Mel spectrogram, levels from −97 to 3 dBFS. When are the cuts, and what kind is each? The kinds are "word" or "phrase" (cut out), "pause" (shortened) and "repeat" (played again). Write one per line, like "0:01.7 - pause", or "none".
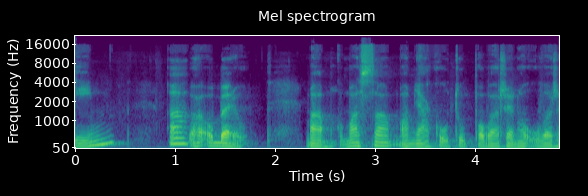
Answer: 0:01.1 - word
0:02.6 - word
